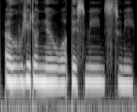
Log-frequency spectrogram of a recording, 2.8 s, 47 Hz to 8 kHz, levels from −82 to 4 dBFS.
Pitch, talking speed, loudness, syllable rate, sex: 185 Hz, 195 wpm, -15 LUFS, 3.5 syllables/s, female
